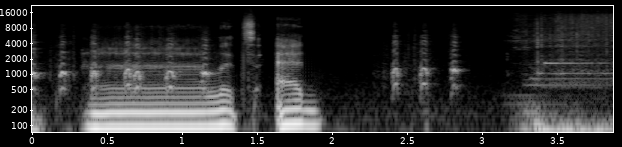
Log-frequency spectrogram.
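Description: Chickens in the farming game Rancher A New Life give a drawn-out, loud cackling call followed by several short clucks, with someone briefly talking between them.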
